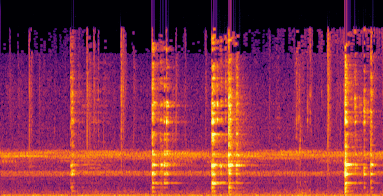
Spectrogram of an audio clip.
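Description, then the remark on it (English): Several light clinks of a wooden spoon against a pot as a meager dinner is heated, by men sitting on felled logs in East Texas, scattered irregularly over a few seconds, moderately soft over a faint low background hum. “the occasional clinking of a wooden spoon against a pot as William heats up their meager”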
